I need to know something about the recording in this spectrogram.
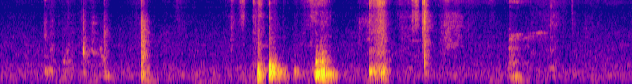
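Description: A phone knocks and rustles as it is handled close by.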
